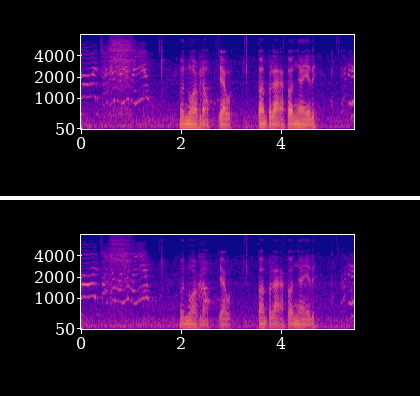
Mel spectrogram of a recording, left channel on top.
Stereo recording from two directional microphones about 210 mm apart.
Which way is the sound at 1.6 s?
20° left (ahead or behind).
